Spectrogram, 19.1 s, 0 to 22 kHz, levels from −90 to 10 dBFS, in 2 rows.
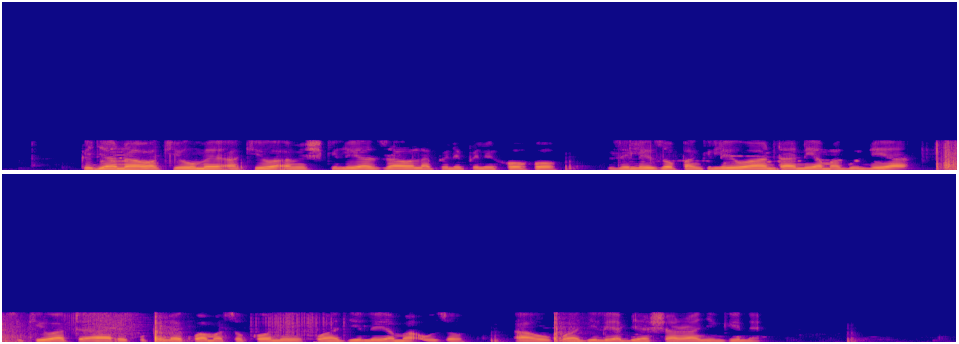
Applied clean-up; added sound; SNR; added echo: classical method log-MMSE.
